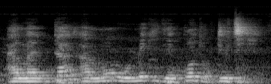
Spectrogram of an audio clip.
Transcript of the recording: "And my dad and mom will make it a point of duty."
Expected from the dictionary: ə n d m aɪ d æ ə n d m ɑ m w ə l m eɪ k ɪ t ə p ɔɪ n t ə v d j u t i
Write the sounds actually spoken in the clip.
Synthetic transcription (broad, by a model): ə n m aɪ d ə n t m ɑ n w ə l m eɪ k ɪ t ə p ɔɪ t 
